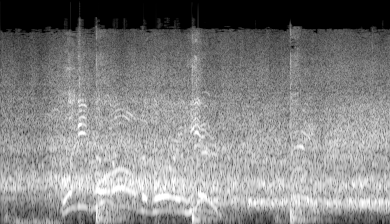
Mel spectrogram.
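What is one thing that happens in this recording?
A referee slaps the mat three times in a steady count.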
